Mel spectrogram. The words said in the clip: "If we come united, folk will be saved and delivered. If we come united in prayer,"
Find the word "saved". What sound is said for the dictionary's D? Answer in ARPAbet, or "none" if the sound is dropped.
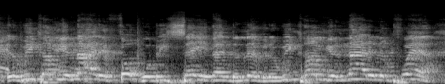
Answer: none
